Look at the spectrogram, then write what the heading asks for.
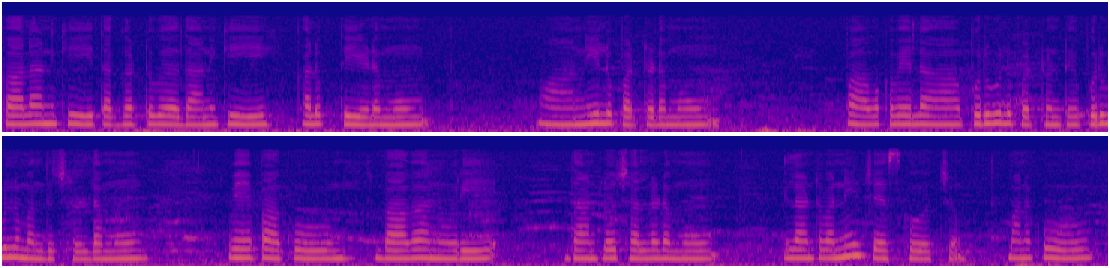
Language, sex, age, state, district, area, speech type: Telugu, female, 30-45, Andhra Pradesh, Sri Balaji, rural, spontaneous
